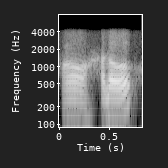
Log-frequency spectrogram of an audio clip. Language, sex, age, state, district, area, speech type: Odia, male, 18-30, Odisha, Bhadrak, rural, conversation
